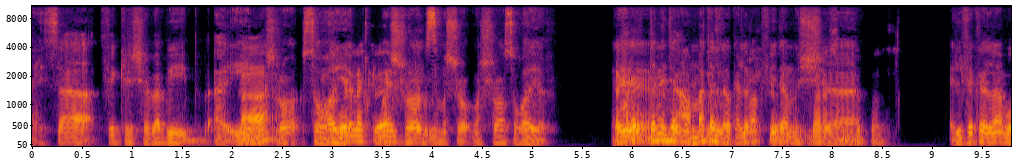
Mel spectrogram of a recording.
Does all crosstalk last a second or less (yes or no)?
no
